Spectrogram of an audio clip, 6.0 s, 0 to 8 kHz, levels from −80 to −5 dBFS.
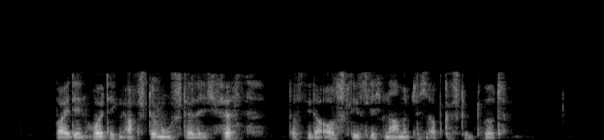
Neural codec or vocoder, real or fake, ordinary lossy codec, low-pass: none; real; AAC, 16 kbps; 7.2 kHz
